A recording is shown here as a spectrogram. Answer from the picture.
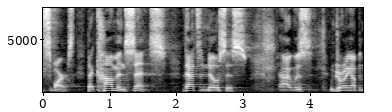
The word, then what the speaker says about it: gnosis: One word is gnosis, say it with me, gnosis, and epinosis, not gnosis, but gnosis. The G is silent in the Greek.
